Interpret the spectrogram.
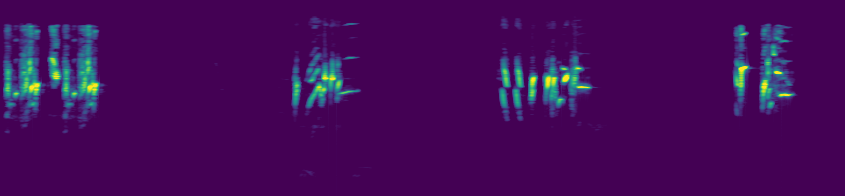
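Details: European goldfinch singing, recorded in Tissemsilt, Algeria: four short bursts of bright, high twittering notes near the start, at three, five and seven seconds, with silent gaps between phrases.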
